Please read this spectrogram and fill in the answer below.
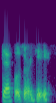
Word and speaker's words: Dehbozorgi: it right next time well you actually nailed my last name pretty well but it's deori deori thank you so much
